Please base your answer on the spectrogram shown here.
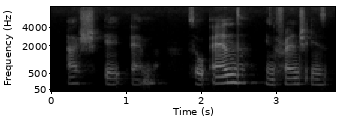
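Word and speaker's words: H&M: just so you know this is how we say it in French we say ash am ash am so and in French is a ash am and it's like to learn together a shame a shame oh this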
